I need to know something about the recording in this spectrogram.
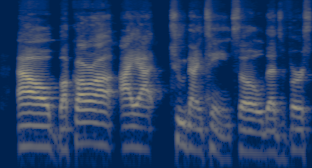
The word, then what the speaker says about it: al-Baqarah: The actual how you would actually pronounce it is the Surah 2 al-Baqarah ayat 219.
